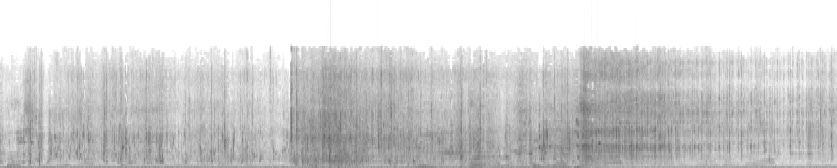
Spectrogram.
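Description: A hooked salmon splashing at the water's surface as it is drawn in and scooped into a landing net, with water sloshing. The splashing is loudest about three seconds in.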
